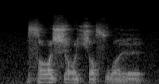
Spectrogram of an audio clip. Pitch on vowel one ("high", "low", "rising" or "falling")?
high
